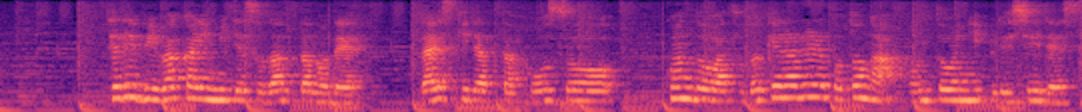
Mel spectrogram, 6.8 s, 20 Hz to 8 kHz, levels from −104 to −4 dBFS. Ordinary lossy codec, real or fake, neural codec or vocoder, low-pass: none; real; none; none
